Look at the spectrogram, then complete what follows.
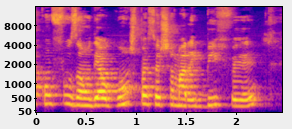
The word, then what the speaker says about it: buffet: Faz a boca do U e fala I. Buffet. E esse T no final não vai se pronunciar, como em português.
